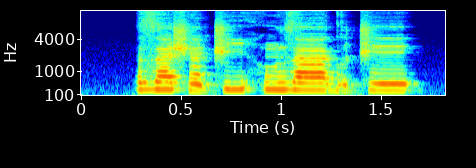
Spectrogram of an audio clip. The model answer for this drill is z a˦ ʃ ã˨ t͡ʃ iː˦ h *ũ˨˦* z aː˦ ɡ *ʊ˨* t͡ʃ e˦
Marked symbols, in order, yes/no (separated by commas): no, yes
